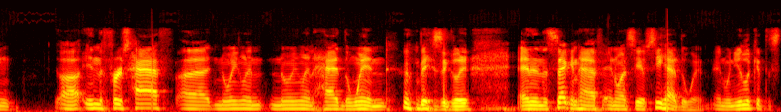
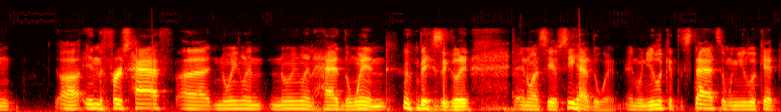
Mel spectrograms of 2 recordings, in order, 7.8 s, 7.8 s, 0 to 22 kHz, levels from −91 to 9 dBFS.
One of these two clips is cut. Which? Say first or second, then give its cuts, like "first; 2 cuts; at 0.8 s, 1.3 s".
second; 1 cut; at 5.1 s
